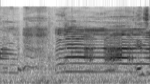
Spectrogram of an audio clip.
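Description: Toddler crying: a brief whimper near the start, then one long, steady wail held for over a second.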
